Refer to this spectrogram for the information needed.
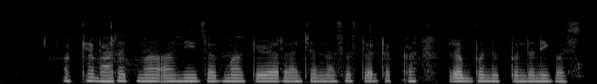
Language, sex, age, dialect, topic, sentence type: Marathi, male, 18-24, Northern Konkan, agriculture, statement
